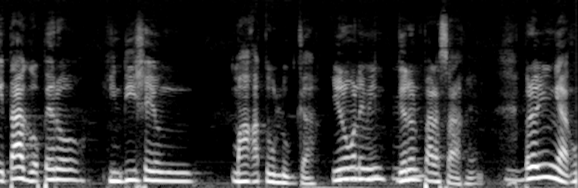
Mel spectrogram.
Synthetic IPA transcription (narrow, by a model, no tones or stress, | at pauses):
ŋɪt̪aːɡo̞ʔpɛːɾo̞ | hɪnd̪iʃajʊŋ | mɐkɐkɐt̪uːloɡ̚kɐjʊnɐmɐnɐminɡɐno̞npaːɾɐsɐʔa̰ːkɛn | pɛːɾojʊnŋaʔkʊ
